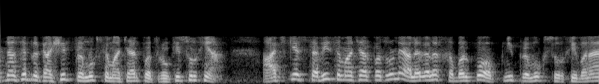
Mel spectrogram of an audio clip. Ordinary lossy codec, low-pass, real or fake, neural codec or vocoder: none; 3.6 kHz; fake; codec, 44.1 kHz, 7.8 kbps, Pupu-Codec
